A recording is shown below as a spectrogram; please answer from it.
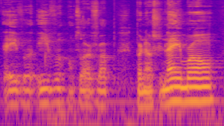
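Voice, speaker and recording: A man's voice: fairly low pitch, steady tone, brisk, creaky, darkish tone. A man with a headset giving blunt, slangy commentary while reacting to a video at home. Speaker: reaction streamer.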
